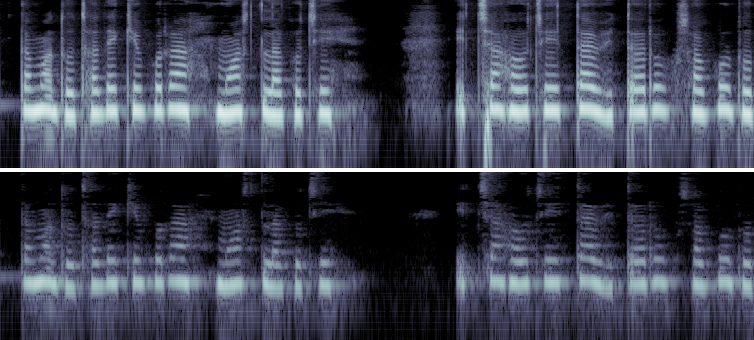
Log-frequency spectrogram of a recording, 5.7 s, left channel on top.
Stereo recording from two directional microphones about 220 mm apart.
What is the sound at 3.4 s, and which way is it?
Speech, 50° left (ahead or behind).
